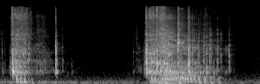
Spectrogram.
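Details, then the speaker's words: Stihl chainsaw with the decompression valve pressed and full choke, pulled: two short sputtering bursts as it first fires and the valve pops out; stop cranking now to avoid flooding and move the choke up one position. "it seems to be going on this now popped out very important because you think it was about to start don't continue cranking in this position"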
